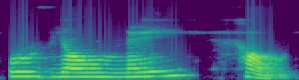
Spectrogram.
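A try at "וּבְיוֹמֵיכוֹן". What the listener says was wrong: The end of the word is a little off. Chon.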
